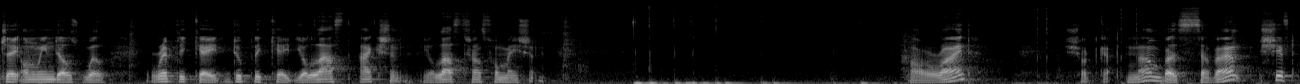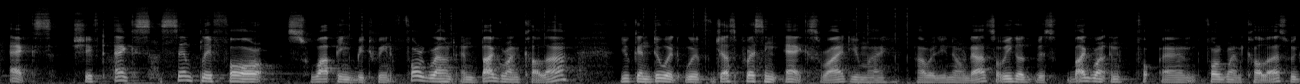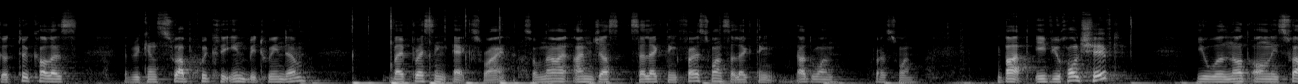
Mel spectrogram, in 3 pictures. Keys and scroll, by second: 6.5 super+z, 28.9 x, 37.7 shift+x.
